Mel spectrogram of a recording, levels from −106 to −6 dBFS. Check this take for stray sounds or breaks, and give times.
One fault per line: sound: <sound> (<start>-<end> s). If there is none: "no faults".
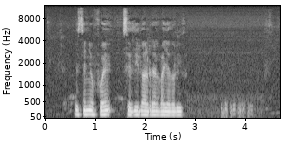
sound: laugh (3.5-4.2 s)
